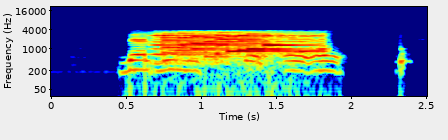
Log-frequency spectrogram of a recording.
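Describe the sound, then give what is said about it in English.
A mobile phone ringtone plays a bright, buzzy electronic melody for about a second and a half, loud and steady, then cuts off, followed by a brief faint knock. “Could someone push mute on their phone?”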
